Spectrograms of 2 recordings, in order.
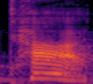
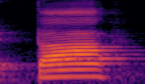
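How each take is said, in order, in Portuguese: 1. O t tem uma forte explosão de ar. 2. O t é suave, sem explosão de ar. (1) "no inglês eles falam ta" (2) "Então eu falo é"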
